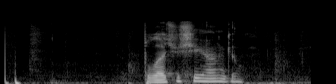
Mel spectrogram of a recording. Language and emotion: Russian, neutral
